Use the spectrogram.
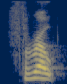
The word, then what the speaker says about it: throat: into the sound throw throat it's also shorter when it ends with a T the vowel is shorter throw throat I'm going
